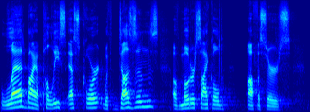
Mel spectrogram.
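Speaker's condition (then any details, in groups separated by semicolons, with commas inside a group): No condition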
